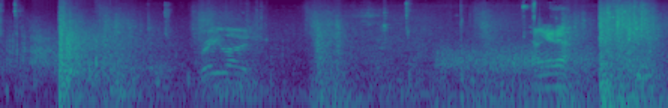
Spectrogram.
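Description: Gunfire from a multiplayer shooter video game, with sharp shots and bursts scattered over several seconds amid game effects, while players talk throughout.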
